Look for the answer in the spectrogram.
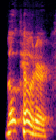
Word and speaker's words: vocoder: And when you hear the vocoder, that's how you pronounce it, vocoder, that is supposed to simulate Neil Young's son Ben's inability.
